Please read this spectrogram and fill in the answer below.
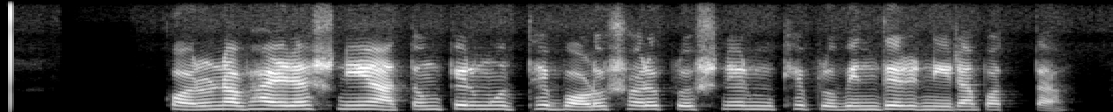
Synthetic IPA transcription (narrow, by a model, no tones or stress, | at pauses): kɔɾonabʱajɾaʃnijeat̪oŋkeɾmod̪ʱːebɔɽoʃɔɾopɾoʃneɾmukʰepɾobind̪eɾniɾapot̪ːa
